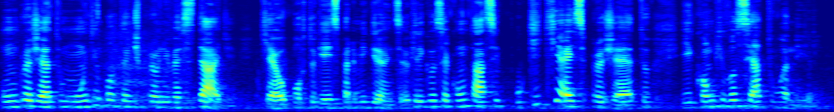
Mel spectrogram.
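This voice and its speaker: A man's voice: on the high side, a little fast, few pauses, bright, forceful tone, recorded from a distance, slight background noise. A man hosting a university videocast from a theater, reading formal introductions. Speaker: host.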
